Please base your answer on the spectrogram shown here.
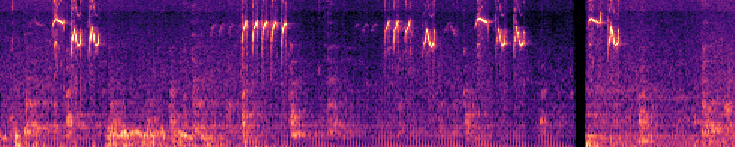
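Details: Cinereous tit (glatik batu) lure song used to attract birds: bursts of four to six high, sharp whistled notes with quick downward flicks, repeated in groups separated by short pauses, against a faint low hum.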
